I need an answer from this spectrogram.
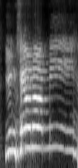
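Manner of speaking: very high, loud put-on voice; over-the-top high imitation of an eager underling; mock eager underling. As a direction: squeal it out as a mocking impression. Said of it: "Havoc's like".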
